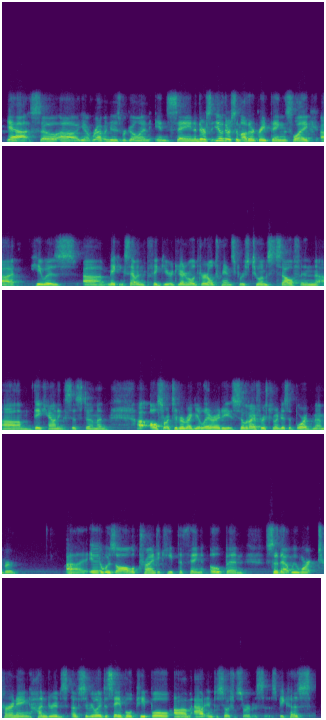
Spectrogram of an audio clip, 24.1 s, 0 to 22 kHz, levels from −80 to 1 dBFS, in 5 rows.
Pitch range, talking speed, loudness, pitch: 145-180 Hz, 190 wpm, -18 LUFS, 155 Hz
